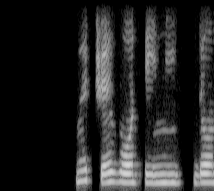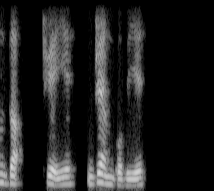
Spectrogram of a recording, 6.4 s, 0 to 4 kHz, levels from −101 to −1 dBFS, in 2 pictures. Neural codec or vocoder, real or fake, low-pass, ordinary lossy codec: none; real; 3.6 kHz; Opus, 32 kbps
